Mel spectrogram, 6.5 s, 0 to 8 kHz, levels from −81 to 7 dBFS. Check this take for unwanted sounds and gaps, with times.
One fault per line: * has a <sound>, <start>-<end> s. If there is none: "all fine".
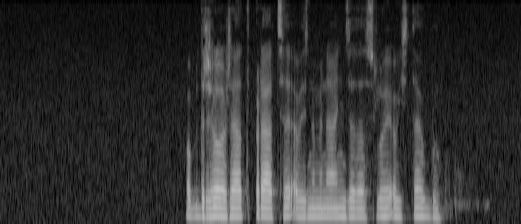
all fine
